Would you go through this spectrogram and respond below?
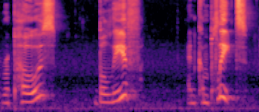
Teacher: one unstressed syllable followed by one stressed syllable. For example, we have the word repose, belief, and complete where our stressed syllable comes at the end.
